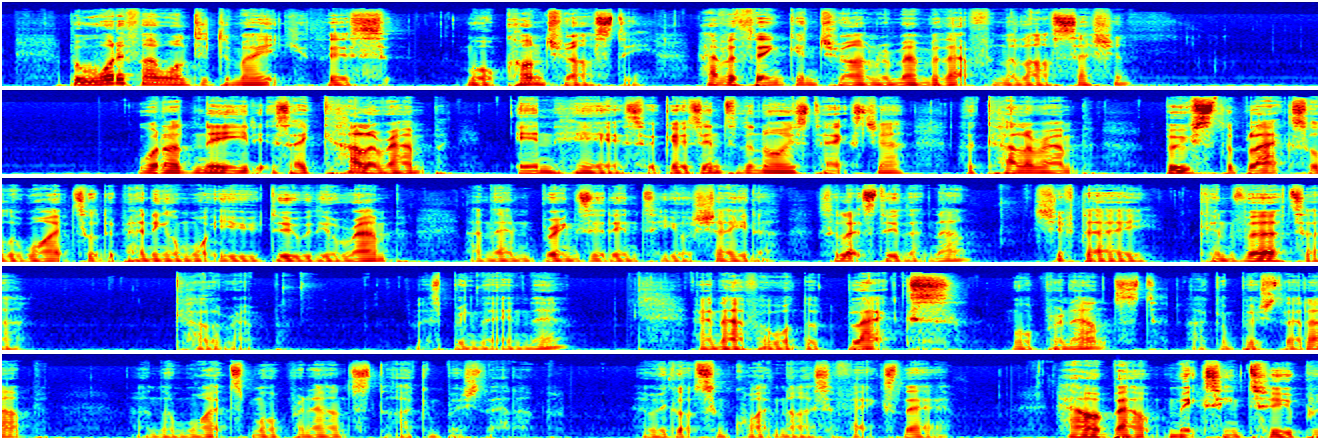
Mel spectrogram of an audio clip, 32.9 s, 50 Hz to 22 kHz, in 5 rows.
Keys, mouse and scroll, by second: 18.5 shift+a, 22.3 click, 27.4 click.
